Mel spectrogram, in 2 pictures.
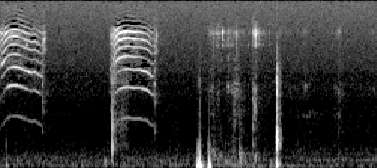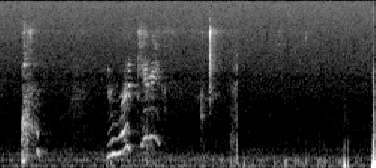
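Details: Female house cat, being petted on a counter before running and jumping off, gives two high, arching meows within the first two seconds, followed by thumps and soft human speech.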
